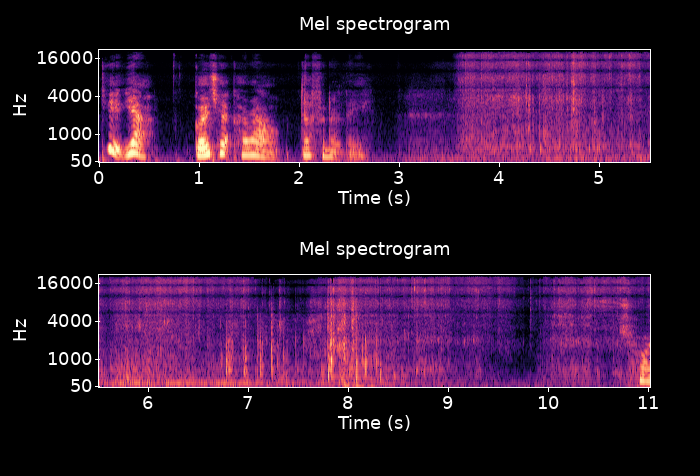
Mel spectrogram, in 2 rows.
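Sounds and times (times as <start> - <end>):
paper packaging rustling: 3.5 - 11.0
sharp paper crackles: 3.6 - 11.0.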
